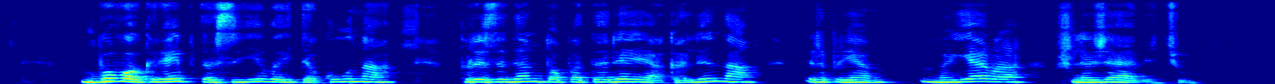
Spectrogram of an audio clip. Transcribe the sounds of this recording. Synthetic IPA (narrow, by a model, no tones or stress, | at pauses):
bʊʋoːkɾʲɛɪpt̪ɐsʲiːlˠɐɪt̪ʲɛkuːnɑː | pʲɾʲɛzʲɪd̪ʲɛnt̪̬oːpɐt̪ɐɾʲeːjækɐlʲɪnɑ | ɪɾpʲɾʲiɛ | mɐjɛɾɑ | ʃʲlʲɛʒʲæːʋʲɪt͡ʃʲuː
